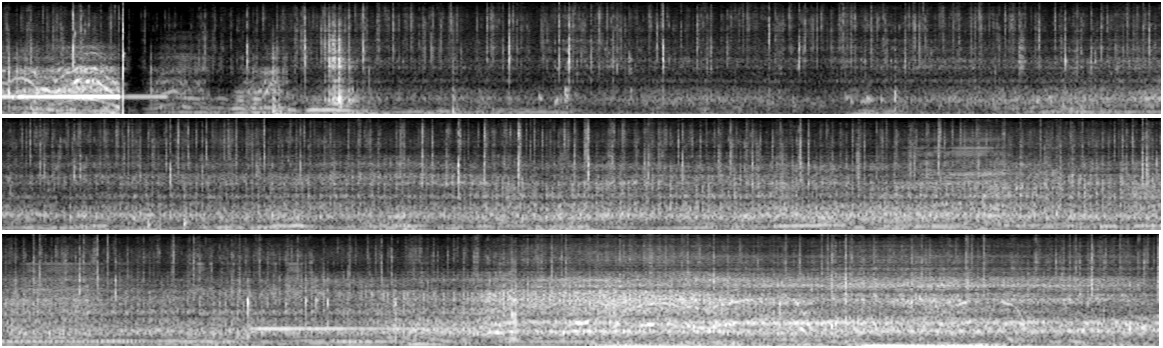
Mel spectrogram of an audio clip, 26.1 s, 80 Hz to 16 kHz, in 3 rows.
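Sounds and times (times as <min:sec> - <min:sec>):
faint clicks: 0:00.0 - 0:26.0
underwater water wash: 0:00.0 - 0:26.0
low wavering hum: 0:06.4 - 0:26.0.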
